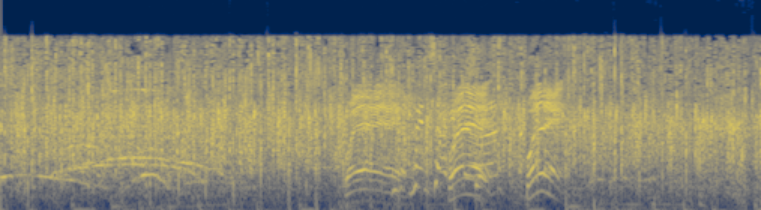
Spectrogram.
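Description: An audience applauds loudly and steadily for the whole stretch, a dense wash of clapping, with a few rising whoops and cheers breaking through partway in.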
